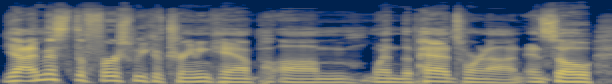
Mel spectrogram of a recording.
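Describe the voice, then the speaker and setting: A man's voice: mid-range voice, brisk, a bit bright, no room sound, clean studio sound. A man guesting on a sports podcast, explaining his view in casual chat, hedging often with "like.".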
